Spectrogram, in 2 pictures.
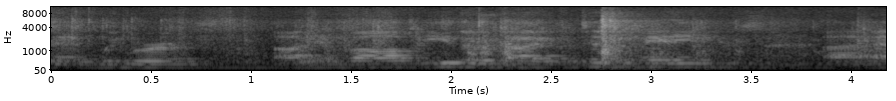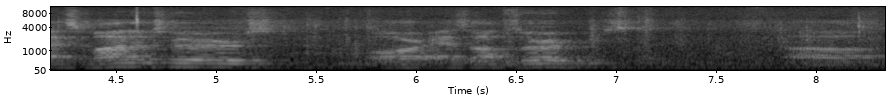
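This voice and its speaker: Distant echoey man chairing a meeting. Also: medium pitch. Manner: halting, many fillers and restarts. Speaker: board chair. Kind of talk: reading a report at a public board meeting. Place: meeting room. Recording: echoey, distant, noisy room recording.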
